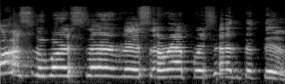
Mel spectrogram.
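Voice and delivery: loud, exasperated yelling. Retelling shouting into an automated phone line: imitating yelling at a phone. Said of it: "you're gonna be yelling at the phone saying".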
